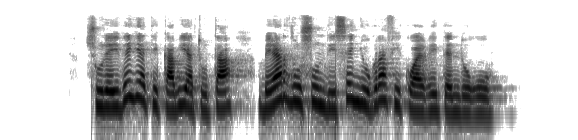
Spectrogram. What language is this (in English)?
Basque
